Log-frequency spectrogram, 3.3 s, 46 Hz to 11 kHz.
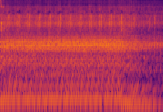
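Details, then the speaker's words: White 2-70 gas tractor being revived, no battery fitted: low, lumpy idle with uneven beats about three per second; engine barely hanging on to life, sounds ready to stall. "there's no way it's going to move because I'm just barely hanging it on to life nope"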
